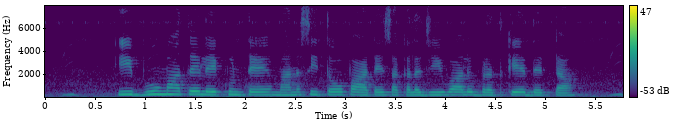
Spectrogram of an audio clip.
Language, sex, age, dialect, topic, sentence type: Telugu, female, 18-24, Southern, agriculture, statement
